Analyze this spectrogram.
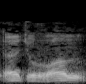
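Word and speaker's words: آجرّوم: وهذا شرح الكتاب الحادي عشر من برنامج مهمات العلم في سنته الأولى، وهو المقدمة النحوية لمحمد بن داود بن آجرام الصنهاجي. وآجرام بفتح الهمزة وضم الميم وتشديد الراء بلسان البربري، هكذا نطقه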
